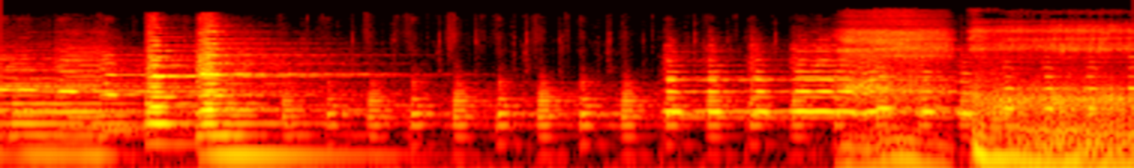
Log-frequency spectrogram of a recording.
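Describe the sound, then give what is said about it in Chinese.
A man snores in loud, rasping breaths as the pirate Injun Joe in an audio drama, over a rhythmic, plucked musical backing, with the noisier snorts coming toward the end. No one speaks. “没多久，印第安乔就开始打呼了。”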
